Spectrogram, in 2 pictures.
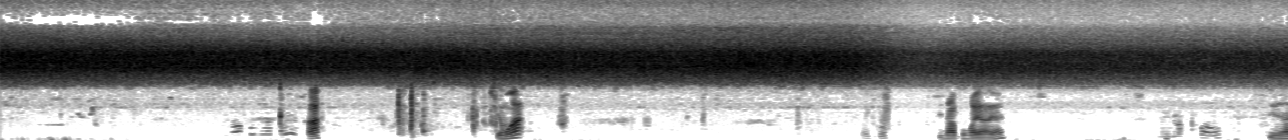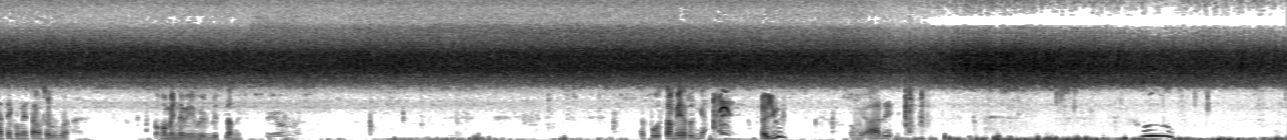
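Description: Loud, steady, high-pitched chorus of insects droning without a break.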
